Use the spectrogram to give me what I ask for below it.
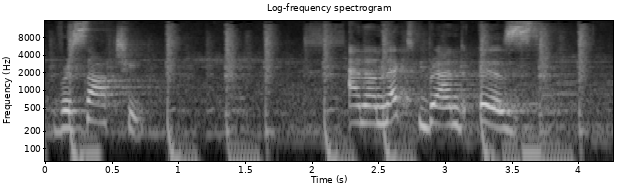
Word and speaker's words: Versace: many people call it Versace but no it's the incorrect pronunciation and the correct one is Versace because it's an italian word you need to speak it in that manner only it's Versace and our next band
